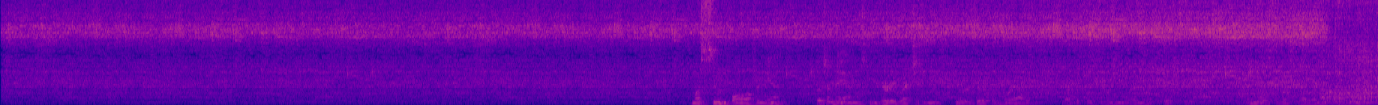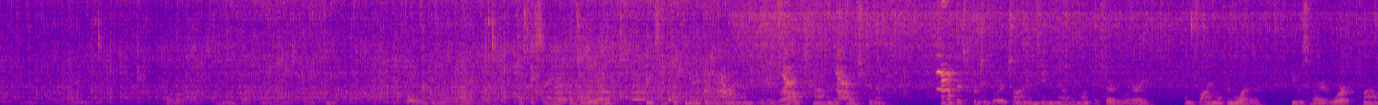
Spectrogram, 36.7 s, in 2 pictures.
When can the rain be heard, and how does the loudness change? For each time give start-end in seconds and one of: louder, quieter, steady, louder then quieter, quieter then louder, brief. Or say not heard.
0.0-36.7 louder then quieter.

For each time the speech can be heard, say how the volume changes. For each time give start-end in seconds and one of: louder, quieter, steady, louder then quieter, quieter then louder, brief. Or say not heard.
9.2-36.7 louder.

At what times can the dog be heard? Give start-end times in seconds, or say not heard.
25.8-31.4.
